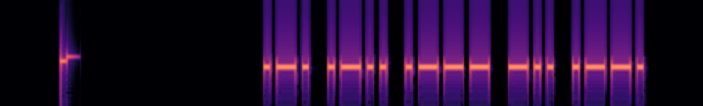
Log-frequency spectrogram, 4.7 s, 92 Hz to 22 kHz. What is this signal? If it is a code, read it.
Morse code, heard as a keyed tone, about 29 wpm, 700 Hz. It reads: RLJDP
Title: Code Groups - 5 Letters - 28wpm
